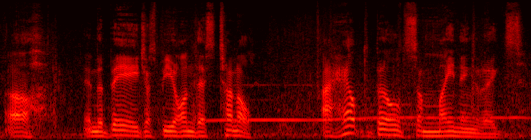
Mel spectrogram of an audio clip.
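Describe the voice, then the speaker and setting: An actor playing a wry, learned old severed-head advisor in a video game, articulate and wordy. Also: male voice, fairly low pitch, takes it slowly. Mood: explaining, regretful. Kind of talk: dramatic video game acting. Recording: game music under the voice.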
